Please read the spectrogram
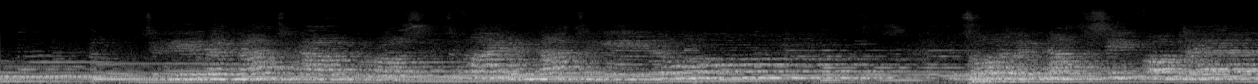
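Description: Mixed choir of men's and women's voices singing a hymn in parts, in sustained chords, with a short break between phrases near the end.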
